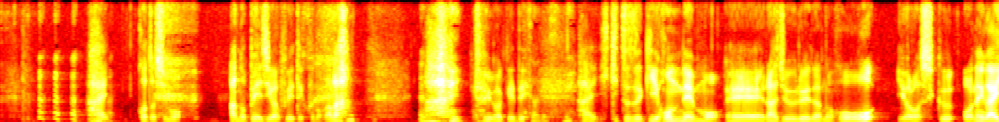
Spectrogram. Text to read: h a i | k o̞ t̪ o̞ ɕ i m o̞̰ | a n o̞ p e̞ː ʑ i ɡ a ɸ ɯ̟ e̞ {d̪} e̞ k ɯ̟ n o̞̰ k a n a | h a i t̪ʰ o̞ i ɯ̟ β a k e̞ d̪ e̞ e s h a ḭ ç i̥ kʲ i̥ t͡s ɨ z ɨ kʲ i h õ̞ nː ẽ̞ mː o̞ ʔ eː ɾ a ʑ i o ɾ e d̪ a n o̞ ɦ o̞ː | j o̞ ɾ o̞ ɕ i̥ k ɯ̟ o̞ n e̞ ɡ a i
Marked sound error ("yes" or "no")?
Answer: yes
